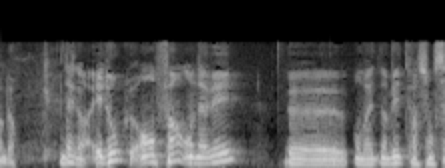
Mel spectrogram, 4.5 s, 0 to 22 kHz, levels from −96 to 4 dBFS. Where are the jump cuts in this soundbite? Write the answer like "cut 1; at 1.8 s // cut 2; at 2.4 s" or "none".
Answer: none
